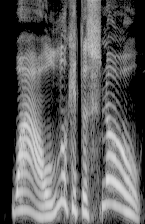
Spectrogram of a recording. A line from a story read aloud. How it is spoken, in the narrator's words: 6-year-old Emery exclaimed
